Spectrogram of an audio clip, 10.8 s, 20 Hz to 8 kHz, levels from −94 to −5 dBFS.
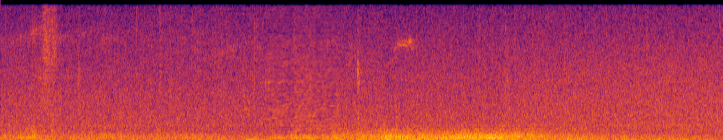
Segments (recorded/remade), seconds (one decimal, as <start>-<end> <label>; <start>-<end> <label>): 0.0-4.0 recorded; 4.0-5.1 remade; 5.1-10.8 recorded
